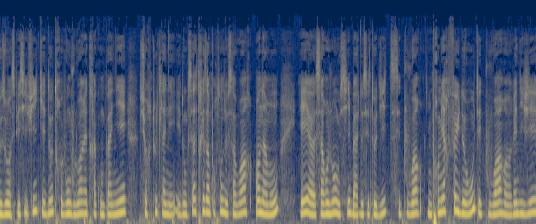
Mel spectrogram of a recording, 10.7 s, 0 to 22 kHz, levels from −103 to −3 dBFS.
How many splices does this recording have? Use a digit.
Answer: 3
